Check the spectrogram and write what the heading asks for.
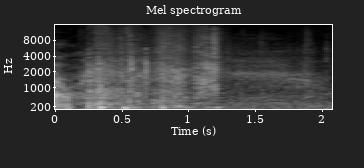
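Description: Paper envelopes rustling and sliding against each other as they are handled in a cardboard box, with a few small clicks, dying down after about a second.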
